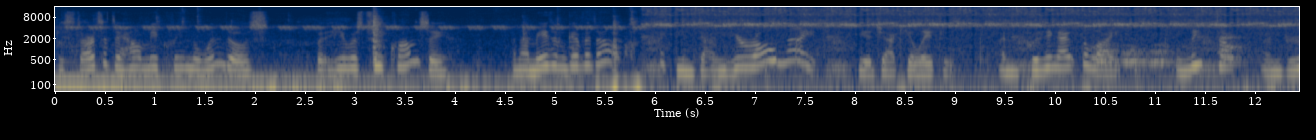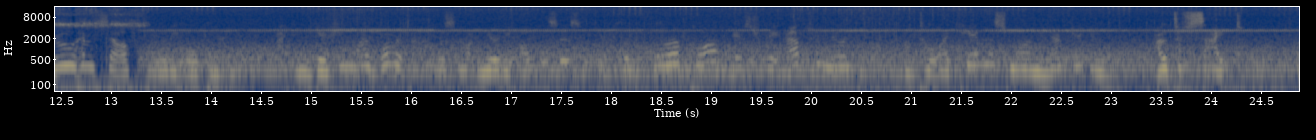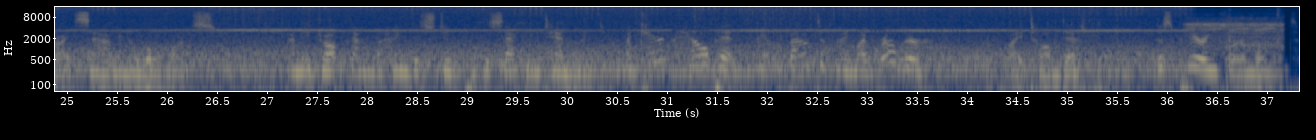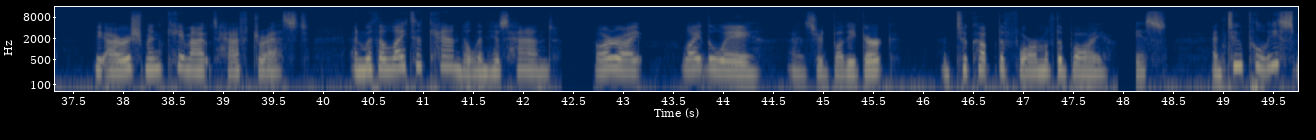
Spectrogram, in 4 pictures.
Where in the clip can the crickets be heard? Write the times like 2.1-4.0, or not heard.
0.0-37.2.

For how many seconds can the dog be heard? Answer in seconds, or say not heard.
2 s.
